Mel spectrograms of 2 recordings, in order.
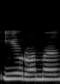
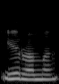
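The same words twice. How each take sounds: No difference in how they are said.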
